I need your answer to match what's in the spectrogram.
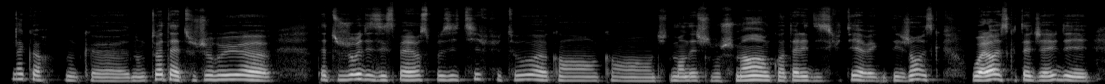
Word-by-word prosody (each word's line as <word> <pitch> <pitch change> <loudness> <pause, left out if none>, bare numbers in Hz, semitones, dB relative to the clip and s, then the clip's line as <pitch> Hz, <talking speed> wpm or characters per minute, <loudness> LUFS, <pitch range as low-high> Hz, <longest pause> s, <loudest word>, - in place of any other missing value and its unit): D'accord. 240 -5 -4 0.2
Donc, 185 -2 -9
heu, 165 -2 -5
donc 175 +1 -7
toi, 230 +2 +3
tu 230 - -3
as 205 - +5
toujours 195 +3 -4
eu, 220 +1 +4
heu, 195 -4 +5 0.5
tu - - -8
as 210 - -2
toujours 215 +4 +2
eu - - +5
des 210 -3 -3
expériences 200 +1 0
positives 210 +3 -6
plutôt, 220 +1 -4
heu, 205 -3 +2
quand 180 -2 -7
quand 170 -3 -8
tu 165 0 -16
demandais 180 0 -1
son 180 -1 -9
chemin 190 +4 +4
ou 195 - +1
quand 180 -1 -4
tu 185 - -2
allais 185 0 +3
discuter 180 +4 -5
avec 175 -3 -1
des 185 0 -5
gens. 220 +6 0
Est-ce 215 -1 -5
que - - -22 0.3
ou 195 - +3
alors 200 +4 +11
est-ce 225 -1 0
que 190 - -19
tu 200 - -1
as - - +4
déjà 185 0 0
eu 215 - +1
des, 180 -5 +1
195 Hz, 240 wpm, -23 LUFS, 180-210 Hz, 0.5 s, alors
